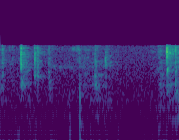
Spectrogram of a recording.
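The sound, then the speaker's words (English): Typing on a computer keyboard, a handful of soft, irregular key clicks that are quiet and heard on their own. “Sorry, I typed slow.”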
